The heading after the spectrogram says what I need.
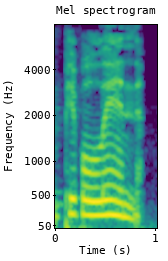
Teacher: There's always gonna be people inthis。这个 people 和后面的 in 需要做一个连读，就是 peoplein。那我们注意这里面是发成一个舌侧音，就是 l 这个音和元音的连读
